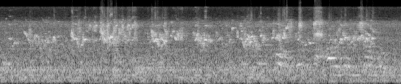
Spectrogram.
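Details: Budgerigars giving rapid high chirps and wavering warbled notes, many birds calling over one another in a lively chorus.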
